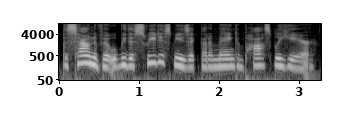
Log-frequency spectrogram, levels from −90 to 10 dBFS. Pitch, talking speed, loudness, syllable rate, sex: 195 Hz, 275 wpm, -20 LUFS, 6.2 syllables/s, female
